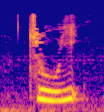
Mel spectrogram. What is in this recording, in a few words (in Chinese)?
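"主意", Mandarin Chinese; hsk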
